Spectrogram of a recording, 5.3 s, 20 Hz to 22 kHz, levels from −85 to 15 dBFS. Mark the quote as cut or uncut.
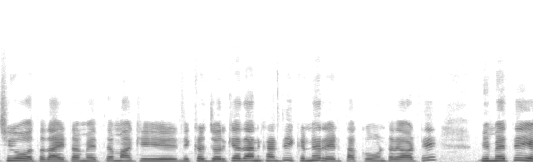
uncut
